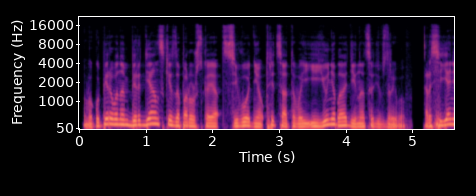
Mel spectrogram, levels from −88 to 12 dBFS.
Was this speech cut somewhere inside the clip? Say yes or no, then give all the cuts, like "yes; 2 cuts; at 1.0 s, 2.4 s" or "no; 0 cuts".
yes; 3 cuts; at 2.1 s, 2.8 s, 3.9 s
